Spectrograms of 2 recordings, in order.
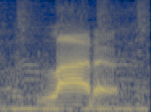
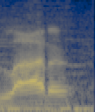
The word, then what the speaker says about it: Lada: cars I really like this paint on this Lada that's how you pronounce it right lotta there you go man they drive small cars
